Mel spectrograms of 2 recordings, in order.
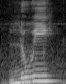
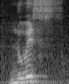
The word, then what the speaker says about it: Louis: Louis Pasteur. Louis is not how we pronounce it, it's called Louis.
